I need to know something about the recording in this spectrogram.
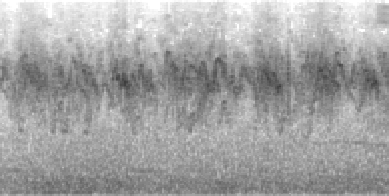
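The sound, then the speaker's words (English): A dense chorus of birds chirping and twittering continuously, bright high-pitched calls overlapping with no pauses, steady, with no voices present. “Over the birds.”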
